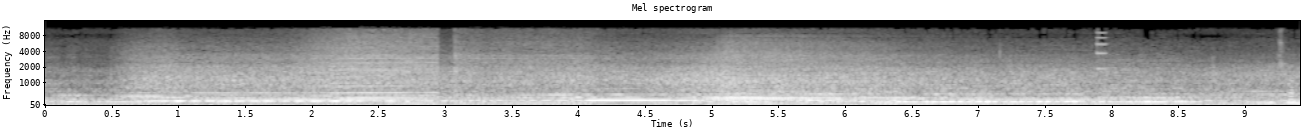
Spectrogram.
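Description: Race cars at speed in GT Sport on the Sardegna B circuit during a Nations Cup race, a continuous engine roar with shifting pitch as cars accelerate and follow one another, steady and fairly loud throughout.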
